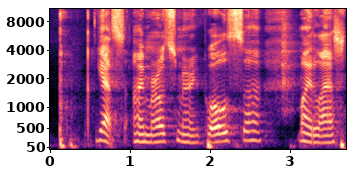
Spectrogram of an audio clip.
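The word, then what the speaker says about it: Bolza: I think Bza. Yes, I'm Rosemary Pulsa. My last name is spelled B as in Bravo, O L.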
